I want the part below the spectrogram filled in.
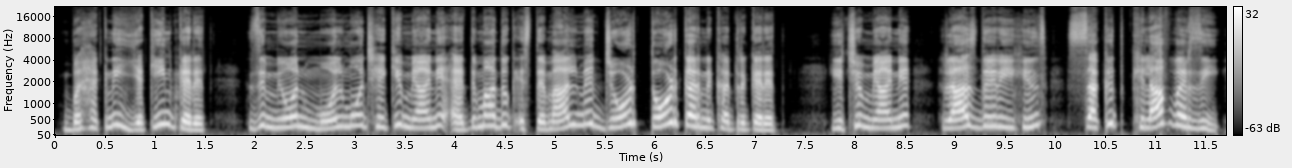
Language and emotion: Kashmiri, disgusted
